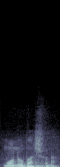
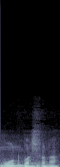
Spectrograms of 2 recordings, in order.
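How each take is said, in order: First: The first part has a final o vowel. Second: The first part ends without a vowel. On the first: The speaker calls it right. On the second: The speaker calls it wrong.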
